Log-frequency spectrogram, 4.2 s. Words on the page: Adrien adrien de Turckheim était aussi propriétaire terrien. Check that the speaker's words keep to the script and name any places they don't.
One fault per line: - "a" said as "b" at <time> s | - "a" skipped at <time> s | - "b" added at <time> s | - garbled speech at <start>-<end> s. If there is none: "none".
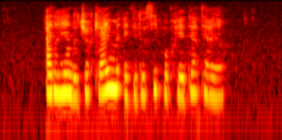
- "adrien" skipped at 1.1 s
